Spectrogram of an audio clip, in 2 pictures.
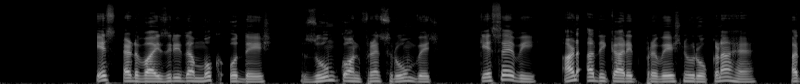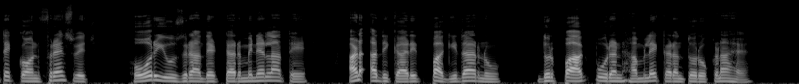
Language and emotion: Punjabi, neutral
